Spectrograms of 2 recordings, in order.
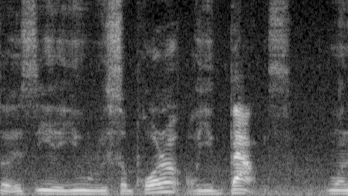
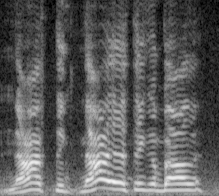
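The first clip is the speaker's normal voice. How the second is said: excited realization; 12 semitones higher, 8 dB louder than usual. Real, not acted.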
